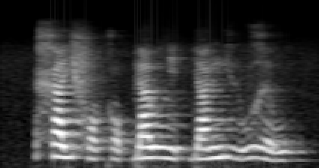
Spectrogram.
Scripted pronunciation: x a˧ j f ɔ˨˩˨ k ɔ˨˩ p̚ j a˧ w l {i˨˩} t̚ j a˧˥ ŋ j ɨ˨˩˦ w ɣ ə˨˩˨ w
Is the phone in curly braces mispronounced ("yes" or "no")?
no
